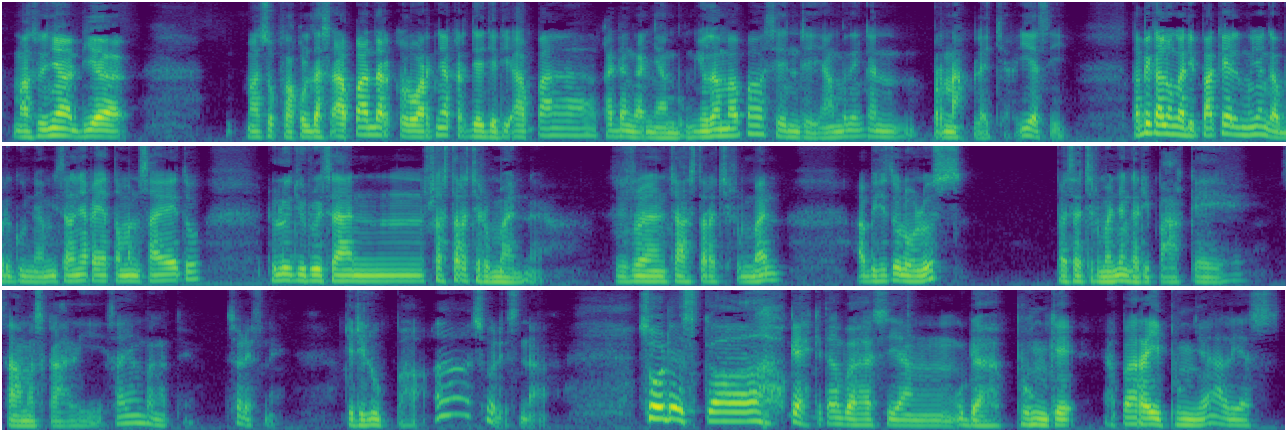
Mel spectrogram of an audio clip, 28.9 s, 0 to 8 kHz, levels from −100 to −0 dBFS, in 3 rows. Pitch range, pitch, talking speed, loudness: 110-140 Hz, 120 Hz, 145 wpm, -22 LUFS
